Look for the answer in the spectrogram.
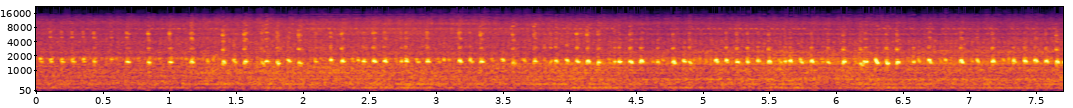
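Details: Buick Encore idling: rapid high chirping squeak from the belt area, first thought a failing pulley, continuing seconds after shutdown and stopping when the dipstick is pulled; cause was air leaking past the crankshaft seal.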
